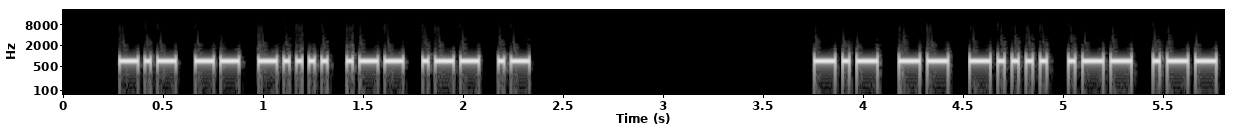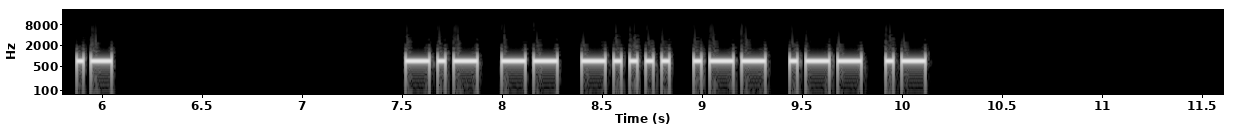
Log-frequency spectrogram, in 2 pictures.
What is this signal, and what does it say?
Morse code, heard as a keyed tone, about 34 wpm, 700 Hz. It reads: KM6WWA KM6WWA KM6WWA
